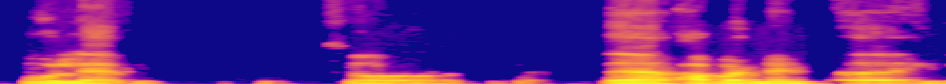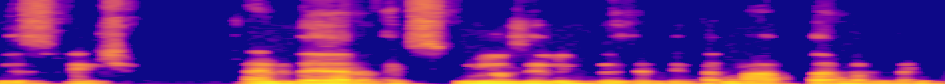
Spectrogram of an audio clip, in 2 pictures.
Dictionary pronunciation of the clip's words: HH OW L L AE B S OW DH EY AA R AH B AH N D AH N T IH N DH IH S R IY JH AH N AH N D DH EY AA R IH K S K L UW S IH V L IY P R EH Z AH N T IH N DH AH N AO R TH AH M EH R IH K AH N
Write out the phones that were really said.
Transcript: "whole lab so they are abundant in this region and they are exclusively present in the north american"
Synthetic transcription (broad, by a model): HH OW L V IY S OW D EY AA R AH B AH N D AH N T IH N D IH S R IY SH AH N AH N D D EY AA R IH K S K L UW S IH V L IY P R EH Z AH N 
